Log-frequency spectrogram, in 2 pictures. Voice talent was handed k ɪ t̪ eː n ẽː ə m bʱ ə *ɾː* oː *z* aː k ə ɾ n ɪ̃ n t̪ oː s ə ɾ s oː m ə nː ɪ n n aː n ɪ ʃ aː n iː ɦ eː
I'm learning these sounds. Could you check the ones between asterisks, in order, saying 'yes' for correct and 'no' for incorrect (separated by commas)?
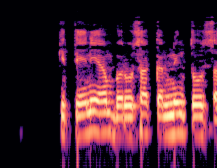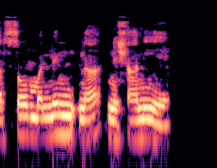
no, no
